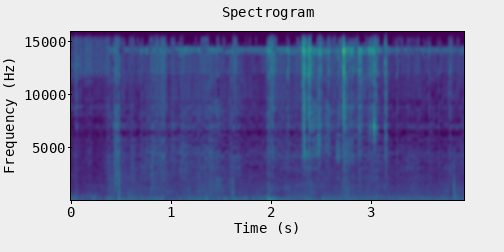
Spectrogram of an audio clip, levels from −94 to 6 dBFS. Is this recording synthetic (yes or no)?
yes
